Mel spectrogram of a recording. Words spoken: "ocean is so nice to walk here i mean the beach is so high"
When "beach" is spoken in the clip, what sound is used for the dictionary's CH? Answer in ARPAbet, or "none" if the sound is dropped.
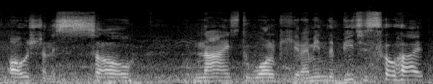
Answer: CH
